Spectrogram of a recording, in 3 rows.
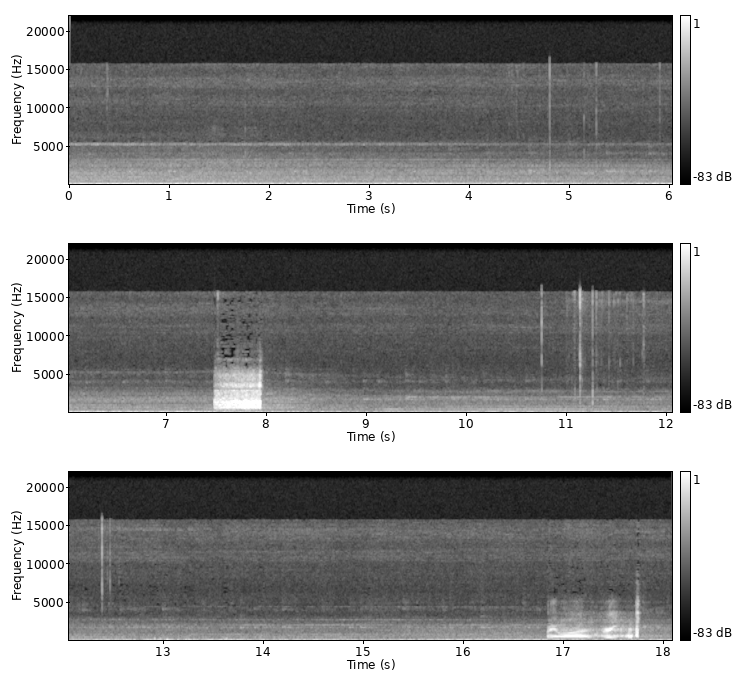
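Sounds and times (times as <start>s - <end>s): diesel locomotive rumble: 0.0s - 18.0s.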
